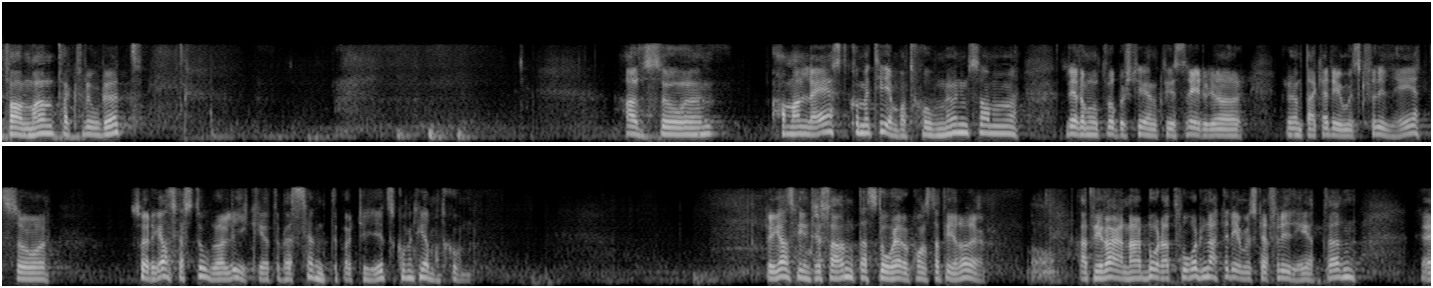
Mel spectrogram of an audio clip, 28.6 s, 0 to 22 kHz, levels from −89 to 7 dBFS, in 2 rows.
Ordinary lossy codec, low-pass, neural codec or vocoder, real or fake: none; 7.2 kHz; codec, 16 kHz, 2 kbps, X-Codec, HuBERT features, trained on general audio; fake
